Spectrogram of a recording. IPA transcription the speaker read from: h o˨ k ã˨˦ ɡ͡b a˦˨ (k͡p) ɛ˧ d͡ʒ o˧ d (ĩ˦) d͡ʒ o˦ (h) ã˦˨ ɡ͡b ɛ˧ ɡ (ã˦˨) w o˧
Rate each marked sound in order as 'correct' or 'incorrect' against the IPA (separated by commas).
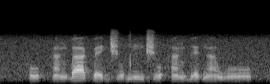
correct, correct, correct, incorrect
